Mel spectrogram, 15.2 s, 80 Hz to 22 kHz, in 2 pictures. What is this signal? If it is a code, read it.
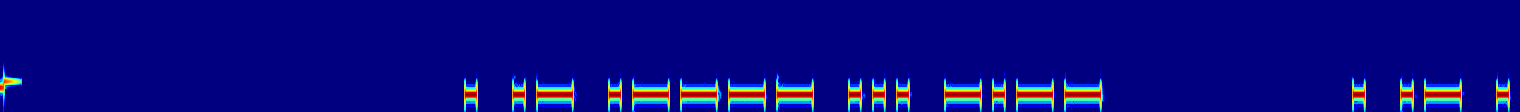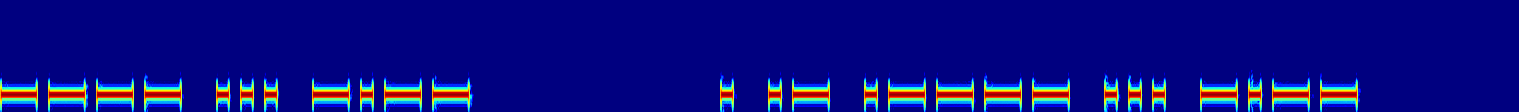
Morse code, heard as a keyed tone, about 20 wpm, 700 Hz. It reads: EA1SY EA1SY EA1SY
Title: DXCC-100 Call Signs - 5 Characters - Repeated 3x - 20wpm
